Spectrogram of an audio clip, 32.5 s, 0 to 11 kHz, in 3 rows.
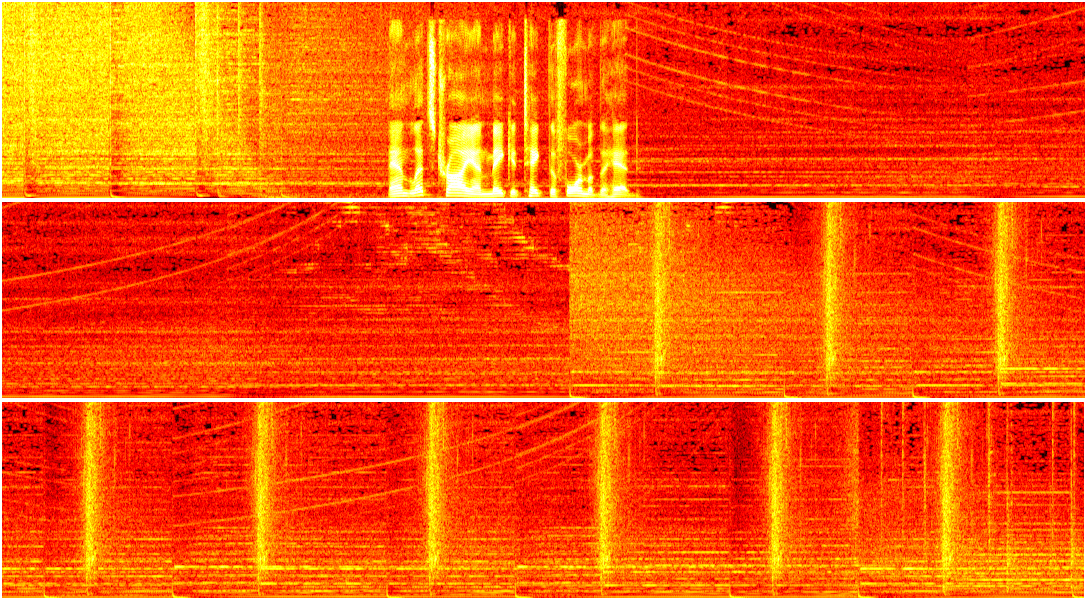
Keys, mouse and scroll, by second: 0.2 ctrl+click, 0.4-1.1 scroll up 4, 1.3 s, 2.5 click, 2.9-3.6 scroll up 7, 4.8 click, 5.4-6.1 scroll down 2, 6.1 g, 7.4 click, 7.9 s, 8.0 middle click, 8.9 click, 9.4 s, 10.2 click, 10.5 s, 10.9 click, 11.2 s, 11.3 middle click, 12.2 click, 13.1 g, 15.8 click, 18.1 s, 19.9 click, 21.3 s, 21.4 middle click, 22.2 click, 22.6 s, 22.7 middle click, 23.2 click, 24.2 middle click, 27.8 middle click.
